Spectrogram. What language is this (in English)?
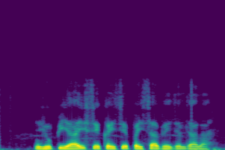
Bhojpuri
